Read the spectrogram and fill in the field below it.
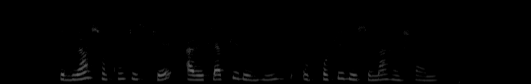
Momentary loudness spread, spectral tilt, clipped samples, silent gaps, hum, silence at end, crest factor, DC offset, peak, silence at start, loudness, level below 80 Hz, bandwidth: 12 LU; -3 dB/octave; under 0.1%; 1.81-1.85 s, 4.42-4.56 s; none; 0.7 s; 20 dB; under 0.1%; -38 dBFS; 0.6 s; -56 LUFS; under -90 dBFS; 7.4 kHz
